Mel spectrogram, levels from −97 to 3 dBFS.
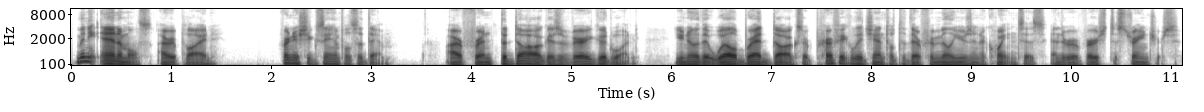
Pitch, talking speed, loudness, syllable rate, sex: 95 Hz, 195 wpm, -23 LUFS, 6.1 syllables/s, male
